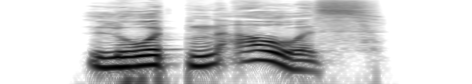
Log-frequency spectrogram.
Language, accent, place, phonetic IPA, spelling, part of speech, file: German, Germany, Berlin, [ˌloːtn̩ ˈaʊ̯s], loten aus, verb, De-loten aus.ogg
- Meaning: inflection of ausloten: 1. first/third-person plural present 2. first/third-person plural subjunctive I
